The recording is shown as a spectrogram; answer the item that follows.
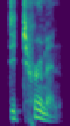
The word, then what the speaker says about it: determine: If underline keeps the ein pronunciation of the I-N-E suffix, it's because the first syllable of the word is stressed. Underline. With determine, however, the emphasis falls on the second syllable, determine.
